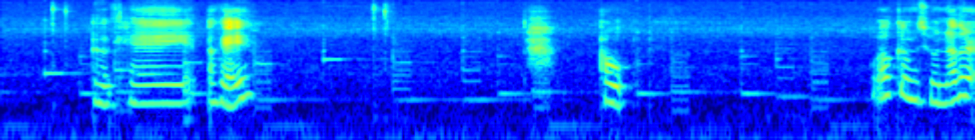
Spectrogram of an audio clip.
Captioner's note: gasp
